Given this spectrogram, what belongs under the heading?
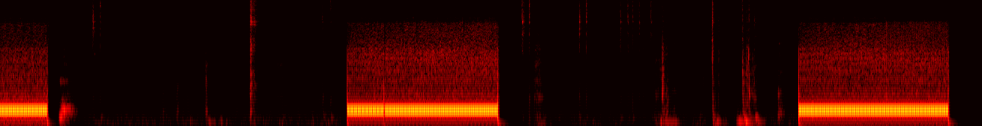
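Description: A steady telephone dial tone rings out in three separate bursts of about two seconds each, broken by quiet gaps with faint clicks and soft keypresses between them.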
